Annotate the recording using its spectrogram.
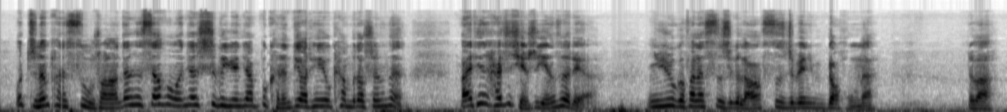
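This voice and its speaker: Against light background noise, a man talks at a very fast pace with lively intonation. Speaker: werewolf game player; game streamer. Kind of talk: game discussion. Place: home room. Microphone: studio mic.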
